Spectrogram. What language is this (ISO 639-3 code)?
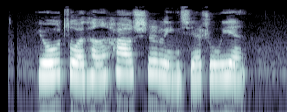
zho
